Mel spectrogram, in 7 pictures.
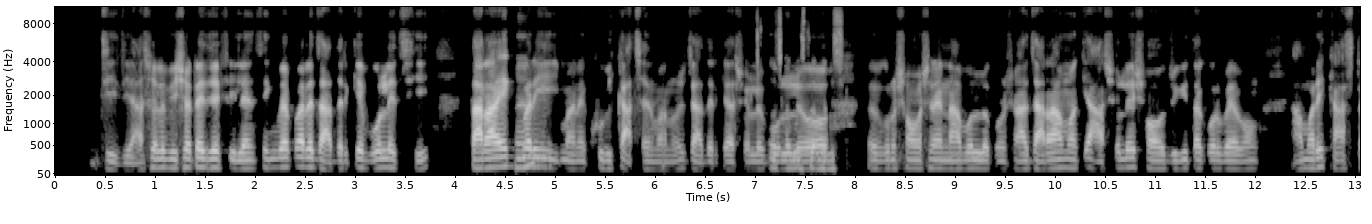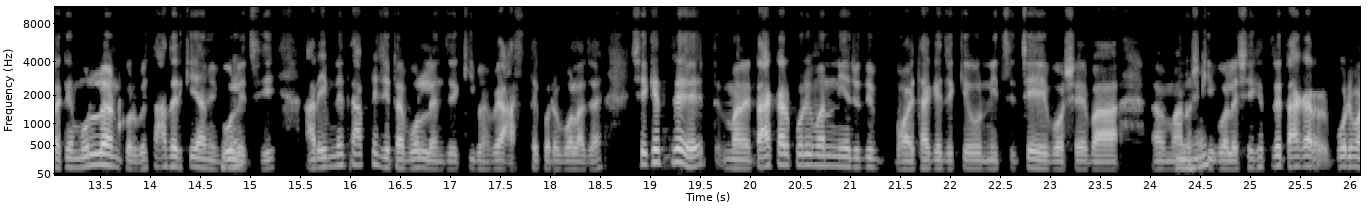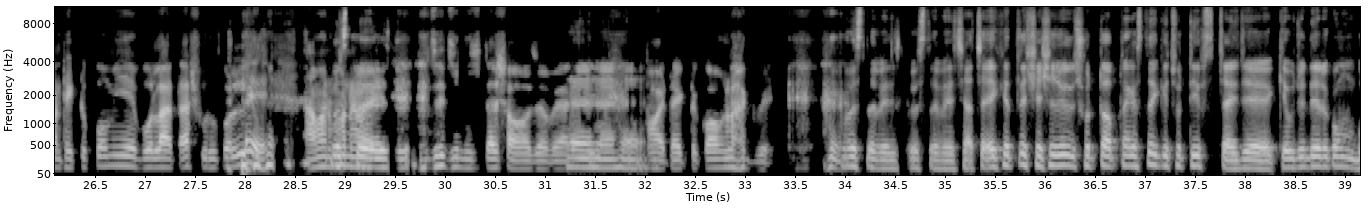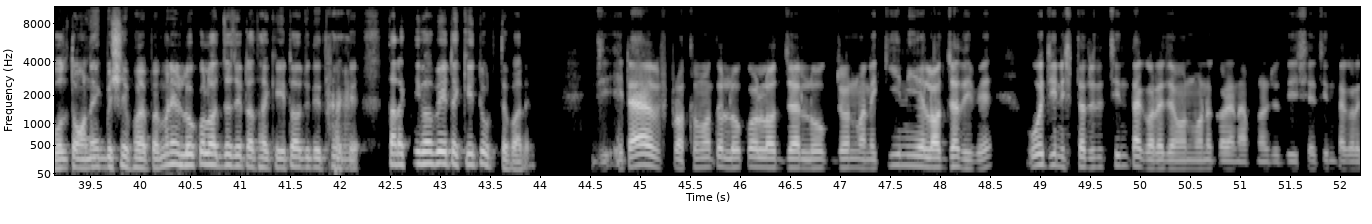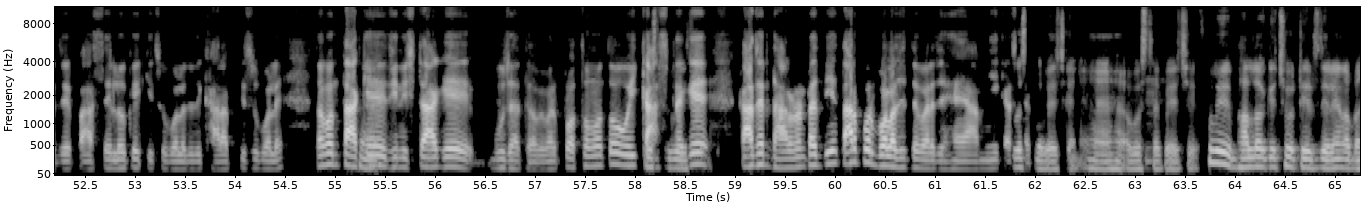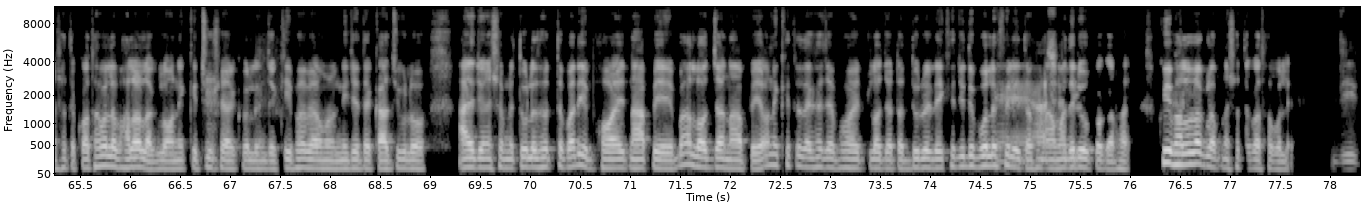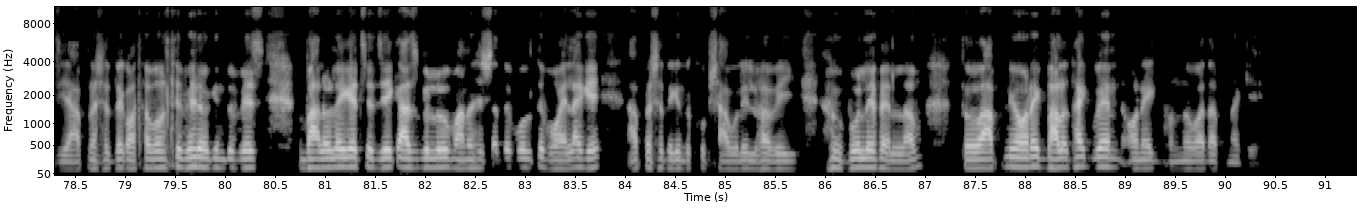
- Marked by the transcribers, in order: chuckle; laughing while speaking: "আমার মনে হয় যে, জিনিসটা সহজ হবে আরকি। ভয়টা একটু কম লাগবে"; "ছোট্ট" said as "সোট্ট"; chuckle; laughing while speaking: "সাথে কথা বলতে পেরেও কিন্তু বেশ ভালো লেগেছে"; laughing while speaking: "হু, বলে ফেললাম"
- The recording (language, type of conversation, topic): Bengali, podcast, নিজের কাজ নিয়ে কথা বলতে ভয় লাগে কি?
